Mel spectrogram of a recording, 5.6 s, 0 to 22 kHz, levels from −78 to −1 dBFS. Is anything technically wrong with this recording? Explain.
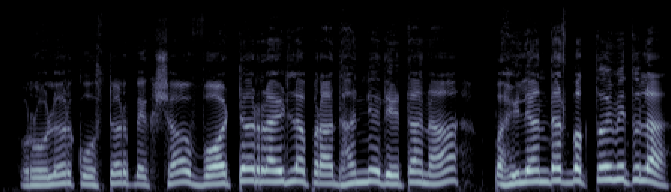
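No, nothing technically wrong stood out on listening to this speech recording.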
